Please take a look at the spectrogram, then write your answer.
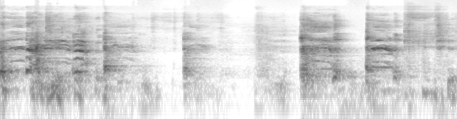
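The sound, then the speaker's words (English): A person coughs hard and repeatedly in several raspy bursts separated by short pauses, with no talking in between. “As soon as you said that shit, you started coughing, bro.”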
